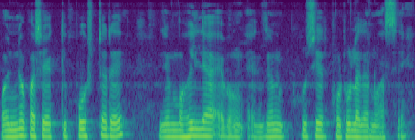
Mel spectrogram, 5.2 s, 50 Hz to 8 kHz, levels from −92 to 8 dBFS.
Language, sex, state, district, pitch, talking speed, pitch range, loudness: Bengali, male, Assam, Hailakandi, 135 Hz, 140 wpm, 130-145 Hz, -17 LUFS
